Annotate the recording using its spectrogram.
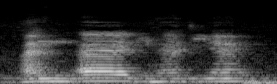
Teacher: Ini huruf izhar halqi. Hamzah ni kita baca dengan jelas dan nyata tanpa dengung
